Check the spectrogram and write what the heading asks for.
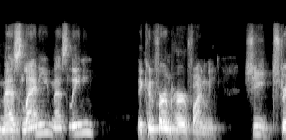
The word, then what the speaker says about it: Maslany: How do you pronounce her name? Maslany.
